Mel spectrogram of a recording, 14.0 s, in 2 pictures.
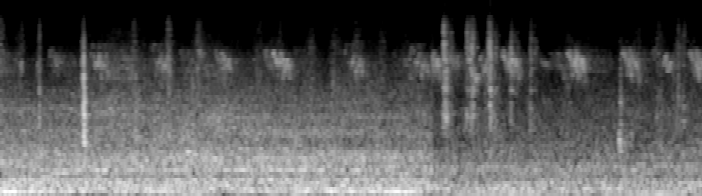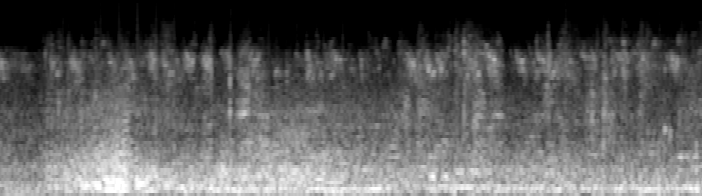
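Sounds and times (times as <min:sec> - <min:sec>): bird chirping: 0:00.5 - 0:14.0.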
